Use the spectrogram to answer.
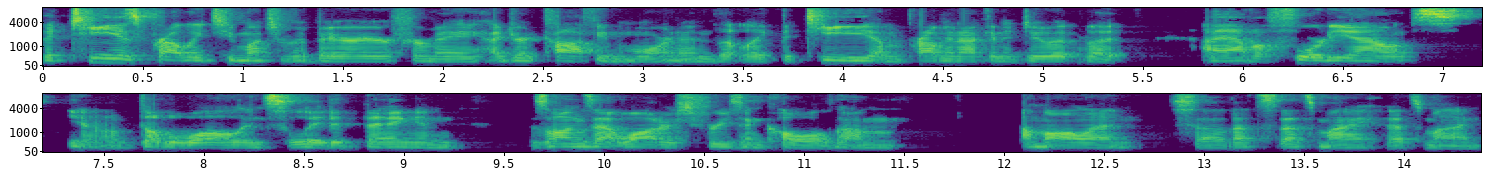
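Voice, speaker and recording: A man with an unremarkable speaking voice and an American accent talks fairly quickly. His intonation stays fairly even. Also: fairly low pitch for a man. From Maine, US. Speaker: water chemist and company CEO. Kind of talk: casual interview.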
